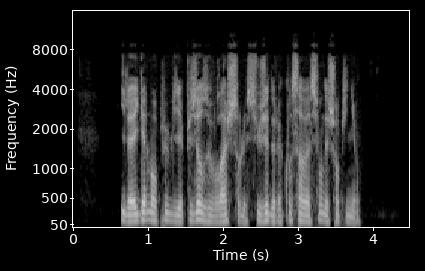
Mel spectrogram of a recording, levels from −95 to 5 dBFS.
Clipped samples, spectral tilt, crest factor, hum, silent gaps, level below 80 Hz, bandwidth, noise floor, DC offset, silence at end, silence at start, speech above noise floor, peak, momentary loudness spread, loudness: under 0.1%; -4 dB/octave; 22 dB; none; none; -60 dBFS; 9.4 kHz; -73 dBFS; under 0.1%; 0.65 s; 0.65 s; 48 dB; -4 dBFS; 9 LU; -25 LUFS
